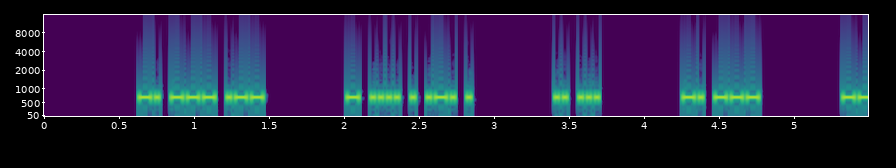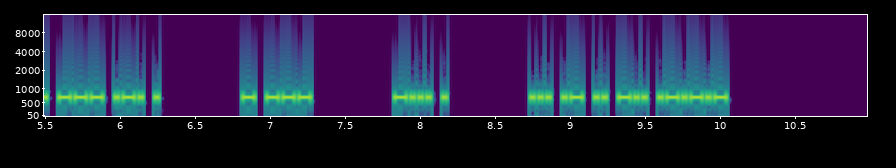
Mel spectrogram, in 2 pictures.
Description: Morse code, heard as a keyed tone, about 46 wpm, 690 Hz. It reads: NOW THERE IS NO MORE TO BE SAID.
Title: 3x Word-Spacing - Sentences from Top 100 Words - 45wpm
